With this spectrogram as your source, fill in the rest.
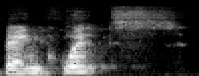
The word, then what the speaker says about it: banquets: uh repeat after me Banquets bits there you go yeah I think um in English whenever you have a Q and A U it always sounds like QA um I think that's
